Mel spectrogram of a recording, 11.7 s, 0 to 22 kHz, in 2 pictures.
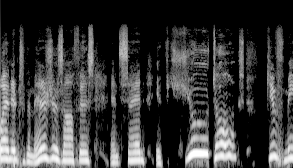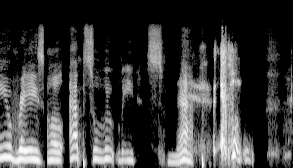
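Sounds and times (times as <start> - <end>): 
speech: 0.0 - 11.4
person sneezing: 9.8 - 10.8.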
